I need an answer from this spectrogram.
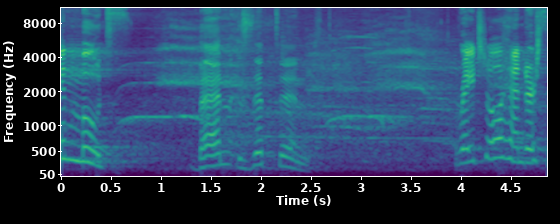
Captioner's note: audience cheering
